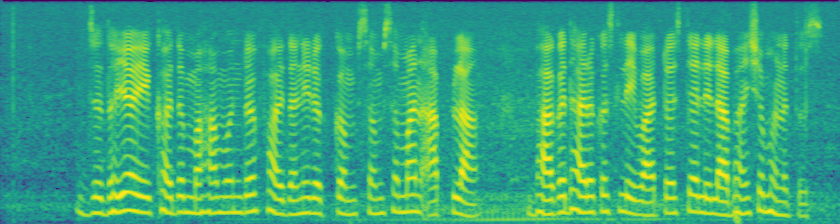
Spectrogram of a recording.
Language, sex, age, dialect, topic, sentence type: Marathi, female, 18-24, Northern Konkan, banking, statement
